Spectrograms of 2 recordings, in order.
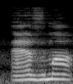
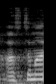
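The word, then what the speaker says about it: asthma: अब ये कौन सी रेस्पिरेटरी डिसऑर्डर, ब्रोंकाइटिस, एज्मा, अस्थमा नहीं होती प्रोनाउंसिएशन, एज्मा, ठीक है।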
